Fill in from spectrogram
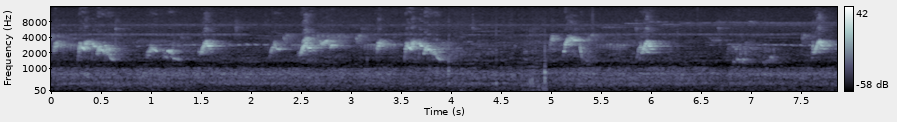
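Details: Red-whiskered bulbul used as a lure while trapping wild birds in deep forest on 1 April 2019: a steady string of clear, bouncy, down-slurred whistled phrases, each under half a second, over a faint continuous hum.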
